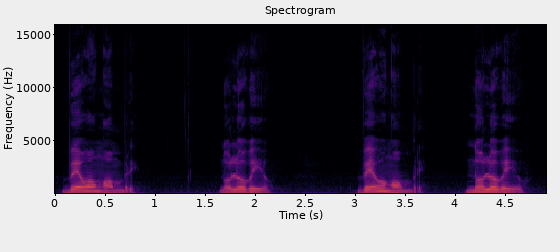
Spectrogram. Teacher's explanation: syllable timing, where each syllable is given roughly equal time and emphasis, resulting in a more consistent and even rhythm throughout the speech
